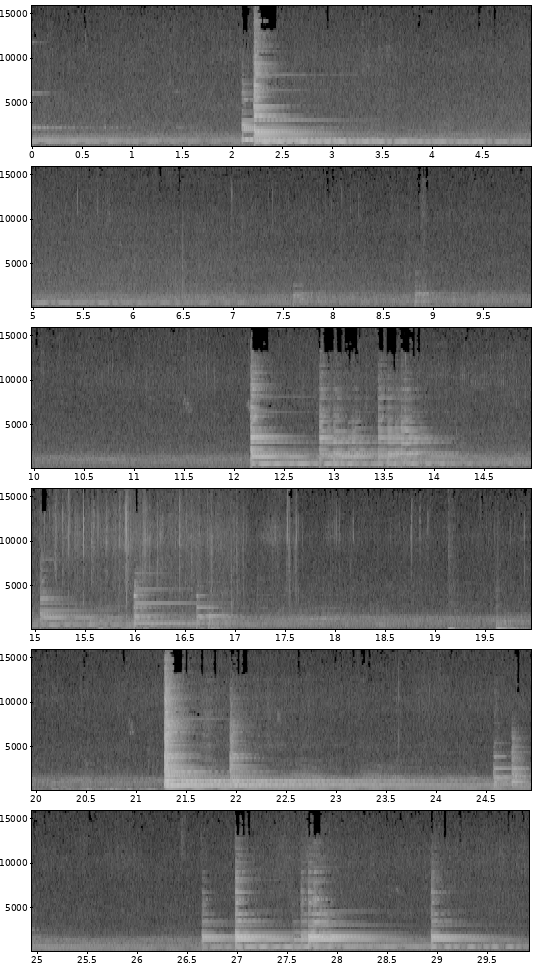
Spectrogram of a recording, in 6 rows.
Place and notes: Giant Windchime Array on Danube Island
6 giant windchimes, driven by 10 meter high finned poles. Located on the new island Donauinsel formed by dredging the New Danube channel, for flood control.
Vienna, Austria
